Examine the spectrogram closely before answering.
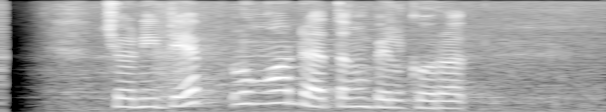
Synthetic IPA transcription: d͡ʒ̥oniɖɛp̚luŋɔɖat̪əŋbɛlɡ̥oɾɔt̪̚

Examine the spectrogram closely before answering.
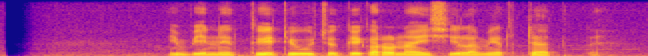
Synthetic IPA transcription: ʔimpined̪̥id̪̥i̤wu̥ʒ̥ut̪̚kekaɾonaisilamird̪̥a̤t̪̚

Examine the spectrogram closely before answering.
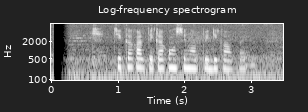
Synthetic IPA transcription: t͡ʃikakart̪ikakɔŋsiŋɔpidikafɛ

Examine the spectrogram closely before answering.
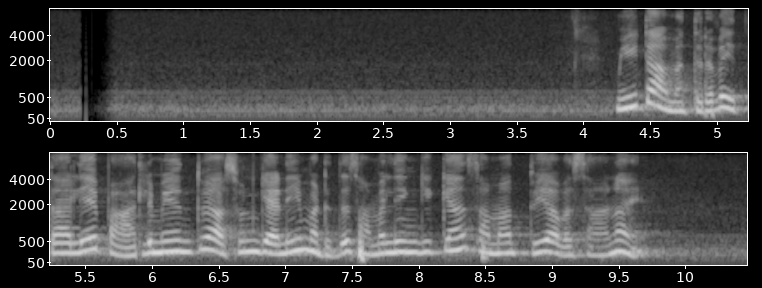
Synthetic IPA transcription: miːʈɐːmɐt̪ːɐɾɐʋɐit̪ːaːlijɐpaːɾlɐmeːnt̪ʋiɐsunɡɐnimɐʈːɐd̪ɐsɐmɐliŋɡikːaːnsɐmat̪ʋiɐʋɐsaːnaːj

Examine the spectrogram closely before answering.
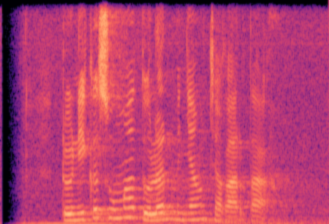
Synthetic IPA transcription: ɖ̪̥o̤nikəsumad̪̥o̤lanməɲaŋd̥ʒ̥a̤kart̪a̰

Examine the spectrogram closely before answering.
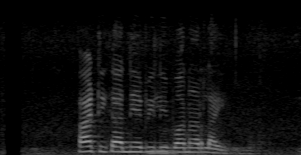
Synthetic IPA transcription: paʈikanebilibʌnʌrlaj

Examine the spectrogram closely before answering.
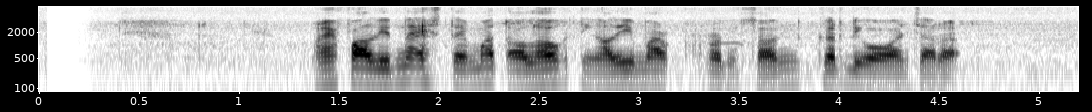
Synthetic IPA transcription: refalinaɛst̪emat̪ɔlɔɦɔk̚t̪iŋalimark̚rɔnsɔnkɨrdiwawaɲt͡ʃaɾa

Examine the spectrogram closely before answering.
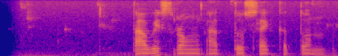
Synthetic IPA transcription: t̪awɪsrɔŋa̰t̪osɛkət̪ɔn

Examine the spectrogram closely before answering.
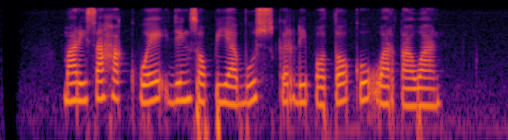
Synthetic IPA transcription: maɾisahakːuɛd͡ʒɨŋsɔpiabuskɨrdipɔt̪ɔkuwart̪awan

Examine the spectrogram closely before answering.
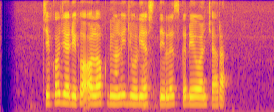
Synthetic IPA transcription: t͡ʃikɔd͡ʒaɾikɔ̰ʔɔlɔkniŋalid͡ʒuliast̪ilɛskədiawaɲt͡ʃaɾa

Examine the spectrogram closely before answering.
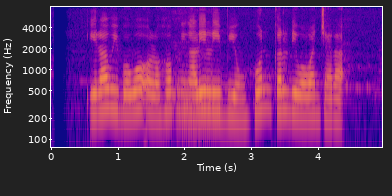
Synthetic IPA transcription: ʔiɾawibɔwɔɔlɔɦɔk̚niŋalilibiuŋhunkɨrdiwawaɲt͡ʃaɾa

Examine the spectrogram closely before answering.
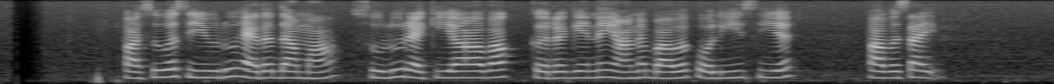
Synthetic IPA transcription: pasuʋəsiuɾuhæɾəd̪amaːsuluɾækijaːʋakːəɾəɡenəjanəbaʋəpoliːsijə | paʋəsaj

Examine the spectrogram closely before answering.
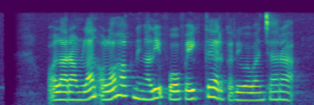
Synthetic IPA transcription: ʔɔ̰laɾamlanʔɔ̰lɔɦak̚niŋalifɔfaik̚t̪ɛrkardiwawaɲt͡ʃaɾa

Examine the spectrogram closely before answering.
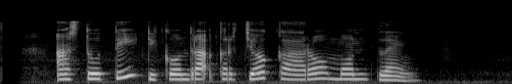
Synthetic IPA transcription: ʔast̪ut̪id̪̥i̤kɔnt̪ɾa̰ʔkərd̥ʒ̥ɔ̤kaɾomɔnb̥lɛŋ

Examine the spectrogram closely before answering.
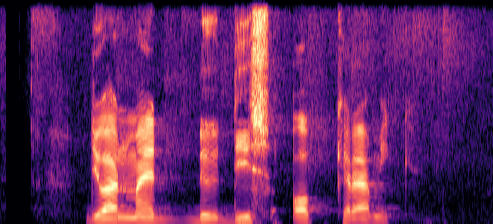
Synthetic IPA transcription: d͡ʒoanmaɛdədisɔp̚kɛɾamik̚

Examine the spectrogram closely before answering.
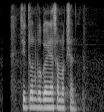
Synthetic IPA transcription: t͡sit̪wʌnkoɡʌjɽ̃asʌmrʌkt͡sʰʌn

